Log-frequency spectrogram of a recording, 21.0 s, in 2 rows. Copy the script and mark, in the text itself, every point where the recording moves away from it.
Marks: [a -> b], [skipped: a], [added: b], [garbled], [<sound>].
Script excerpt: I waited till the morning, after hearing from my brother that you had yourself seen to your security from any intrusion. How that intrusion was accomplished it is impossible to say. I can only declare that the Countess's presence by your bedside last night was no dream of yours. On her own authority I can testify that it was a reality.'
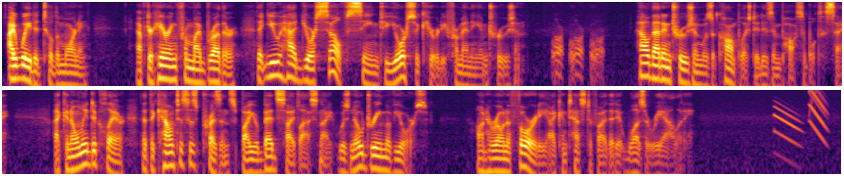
I waited till the morning, after hearing from my brother that you had yourself seen to your security from any intrusion. [laugh] How that intrusion was accomplished it is impossible to say. I can only declare that the Countess's presence by your bedside last night was no dream of yours. On her own authority I can testify that it was a reality.' [chirp]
